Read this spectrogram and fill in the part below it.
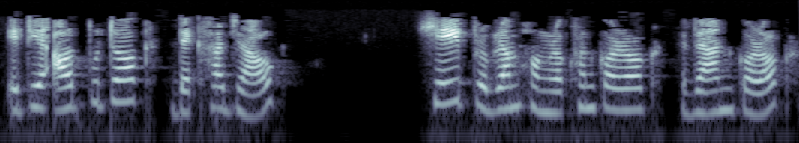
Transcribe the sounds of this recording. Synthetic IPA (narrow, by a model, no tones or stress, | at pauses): etijaʔawt̚putɔkdɛkʰazawk | xejpɹoɡɹamxɔŋɹɔkʰɔnkɔɹɔkdankɔɹɔk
